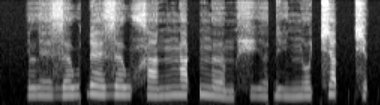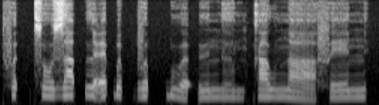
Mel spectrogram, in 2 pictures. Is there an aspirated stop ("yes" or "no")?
no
